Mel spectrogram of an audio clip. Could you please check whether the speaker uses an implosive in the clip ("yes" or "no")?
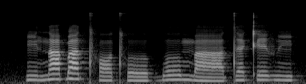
yes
